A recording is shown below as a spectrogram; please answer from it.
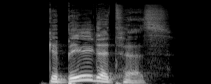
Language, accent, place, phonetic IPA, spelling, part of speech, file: German, Germany, Berlin, [ɡəˈbɪldətəs], gebildetes, adjective, De-gebildetes.ogg
- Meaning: strong/mixed nominative/accusative neuter singular of gebildet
